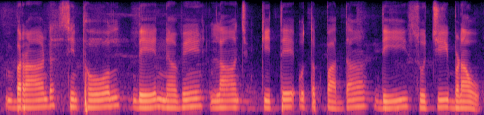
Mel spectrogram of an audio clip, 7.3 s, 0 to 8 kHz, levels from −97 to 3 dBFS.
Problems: background sounds at intervals, background conversations at intervals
